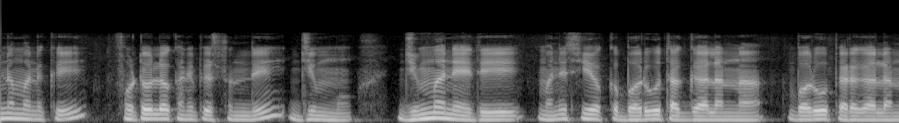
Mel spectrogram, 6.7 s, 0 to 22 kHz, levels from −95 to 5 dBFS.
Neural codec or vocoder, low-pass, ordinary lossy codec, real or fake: none; 7.2 kHz; none; real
